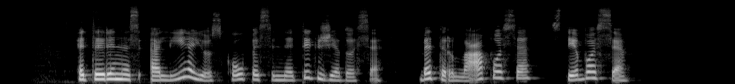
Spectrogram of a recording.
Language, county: Lithuanian, Panevėžys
